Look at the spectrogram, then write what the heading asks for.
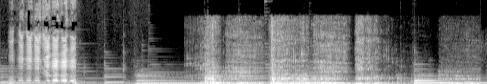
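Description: A goat bleats once over plucked-guitar background music. About two seconds in, a loud, rough animal roar takes over for about three seconds.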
